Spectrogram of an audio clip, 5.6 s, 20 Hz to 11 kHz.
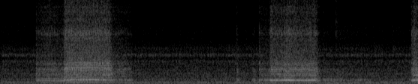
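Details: Xbox 360 Elite DVD drive after refitting the small spindle washer piece that the drive magnet had pulled off, which caused grinding and unplayable discs. Short whirring spin-ups with an even mid-pitched hum and no grinding; drive spinning normally.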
